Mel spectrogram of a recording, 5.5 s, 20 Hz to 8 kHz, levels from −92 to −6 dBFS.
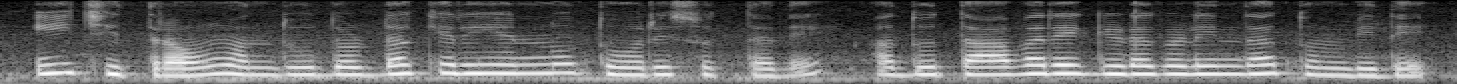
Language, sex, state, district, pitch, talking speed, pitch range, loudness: Kannada, female, Karnataka, Bangalore, 260 Hz, 110 wpm, 240-280 Hz, -15 LUFS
